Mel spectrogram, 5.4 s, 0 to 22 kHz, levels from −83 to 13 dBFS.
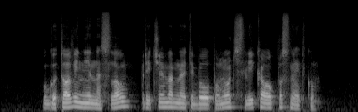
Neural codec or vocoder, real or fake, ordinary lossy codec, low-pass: codec, 32 kHz, 1.9 kbps, SNAC; fake; none; 14.4 kHz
